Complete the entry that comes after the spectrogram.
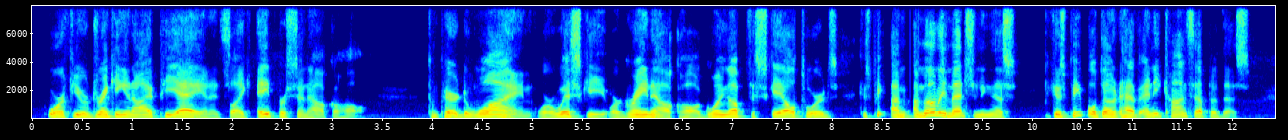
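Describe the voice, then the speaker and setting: Using a normal speaking voice, a man talks fairly quickly with lively intonation and fairly high pitch, the sound dry and close with no echo over a quiet background. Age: 60s. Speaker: author and former military commentator. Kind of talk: podcast discussion.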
